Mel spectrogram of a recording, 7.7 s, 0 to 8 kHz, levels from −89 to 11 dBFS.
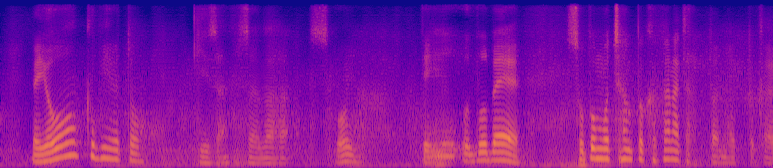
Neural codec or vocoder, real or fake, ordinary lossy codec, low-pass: codec, 24 kHz, 0.9 kbps, WavTokenizer, large speech release; fake; none; 7.2 kHz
